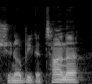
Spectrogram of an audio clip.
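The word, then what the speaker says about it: 忍刀: Its name is written with the same characters, but pronounced shinobi katana.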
